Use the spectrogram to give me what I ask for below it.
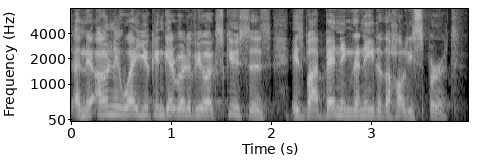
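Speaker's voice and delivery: ordinary talk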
